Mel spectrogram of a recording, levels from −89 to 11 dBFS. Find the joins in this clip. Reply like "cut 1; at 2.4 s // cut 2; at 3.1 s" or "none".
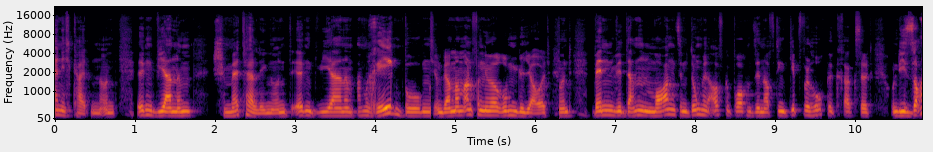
cut 1; at 4.7 s // cut 2; at 6.3 s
